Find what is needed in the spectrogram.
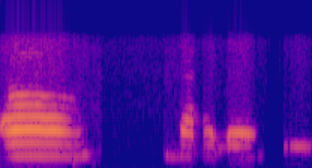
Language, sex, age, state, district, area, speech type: Assamese, female, 45-60, Assam, Nalbari, rural, conversation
